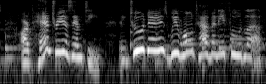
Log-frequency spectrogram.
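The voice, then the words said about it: Shrill voice with a thick accent. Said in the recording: “shrieked the cook in a thick accent.”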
